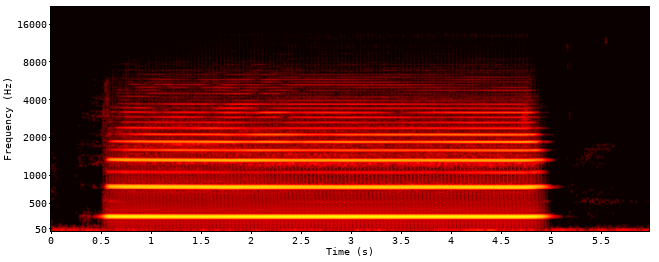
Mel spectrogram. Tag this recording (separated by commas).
Music, Wind instrument, Musical instrument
